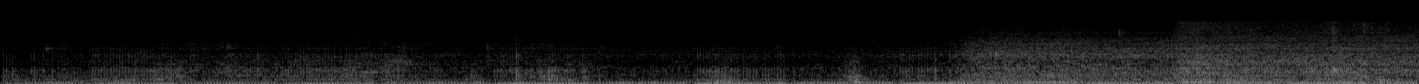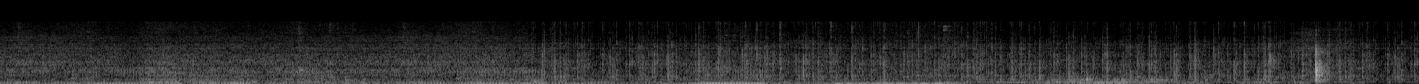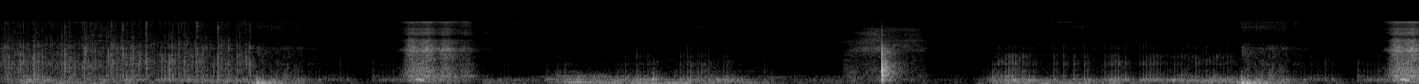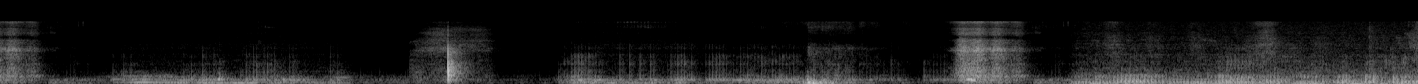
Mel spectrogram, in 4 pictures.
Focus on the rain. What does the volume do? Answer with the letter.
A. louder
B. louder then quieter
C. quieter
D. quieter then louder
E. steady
A.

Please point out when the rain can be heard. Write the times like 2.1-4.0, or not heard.
0.0-30.9.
